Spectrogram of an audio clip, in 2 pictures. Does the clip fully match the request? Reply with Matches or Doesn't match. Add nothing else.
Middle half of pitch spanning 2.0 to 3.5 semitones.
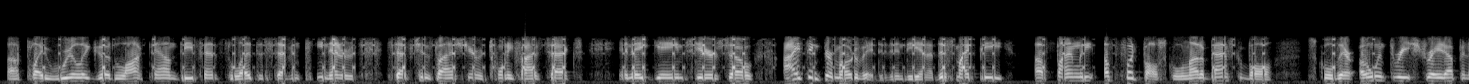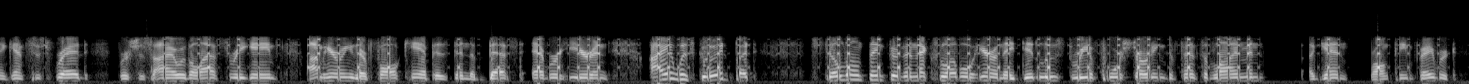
Matches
